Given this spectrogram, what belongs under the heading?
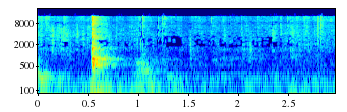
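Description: Oil poured onto an upvas dosa cooking in a hot pan gives one sharp, close hiss, then a soft, steady sizzle with no talking.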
